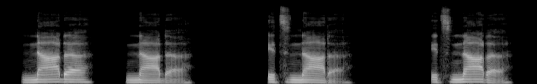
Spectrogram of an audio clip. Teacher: we have a T between 2 vowels. So a native speaker is going to pronounce that as a soft D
